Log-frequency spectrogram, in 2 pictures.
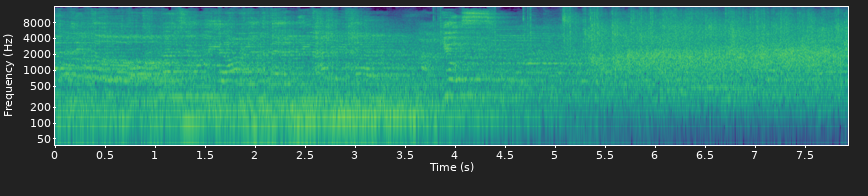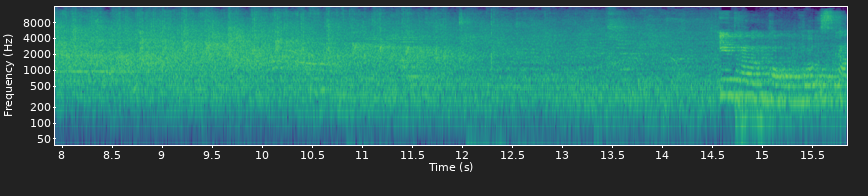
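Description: Music plays over a loudspeaker in a large echoing hall.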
